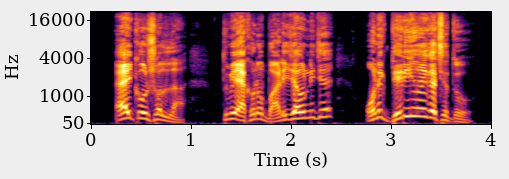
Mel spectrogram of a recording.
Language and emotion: Bengali, surprised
